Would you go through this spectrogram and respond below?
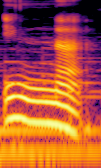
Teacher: inna, hukum bacanya khunnah karena ada nun yang bertasydid atau bersiddah.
